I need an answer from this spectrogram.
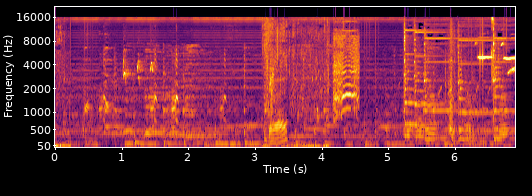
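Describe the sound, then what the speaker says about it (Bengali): A cartoon duck honks repeatedly in the Meena 2 mobile game, loud nasal calls rising and falling over looping game music, with sharp electronic chimes and effects. "আচ্ছা, এরা যে হাঁসটা চলে গেছে,"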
